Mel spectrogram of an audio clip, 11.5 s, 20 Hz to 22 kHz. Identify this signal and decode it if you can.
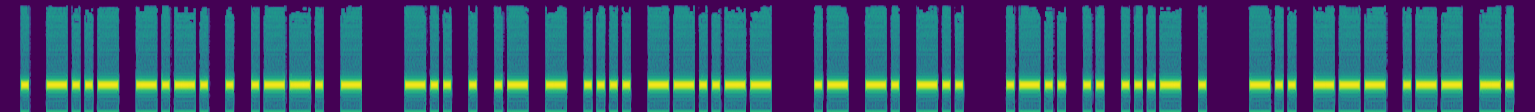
Morse code, heard as a keyed tone, about 25 wpm, 1000 Hz. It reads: EXCEPT DEATH, AND LIVE DOWN
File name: qotdfiles / 25wpm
